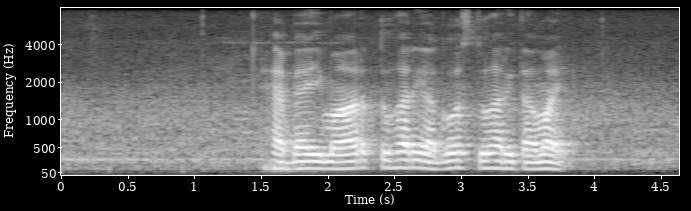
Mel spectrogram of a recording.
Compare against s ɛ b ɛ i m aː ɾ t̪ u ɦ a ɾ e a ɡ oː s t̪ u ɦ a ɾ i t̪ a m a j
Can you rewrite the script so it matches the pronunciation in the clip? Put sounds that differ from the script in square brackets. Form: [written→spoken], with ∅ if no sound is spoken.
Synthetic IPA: [s→h] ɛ b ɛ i m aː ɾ t̪ u ɦ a ɾ [e→i] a ɡ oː s t̪ u ɦ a ɾ i t̪ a m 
